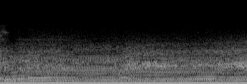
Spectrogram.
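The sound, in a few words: Ford race car engine revving in the video game GT Sport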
